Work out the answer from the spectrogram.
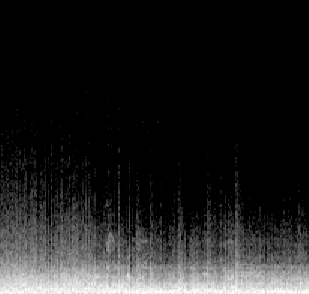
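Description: Steady rumble of a passenger train running along the rails, heard from inside the carriage.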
